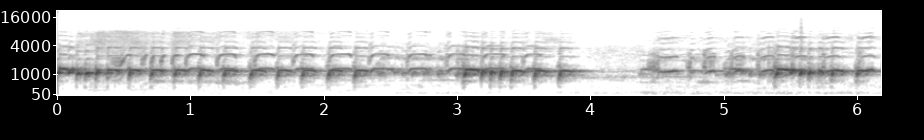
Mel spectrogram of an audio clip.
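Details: ['Local wild zebra doves sing as a lure to attract wild doves. Loud, rapid, evenly repeated coos form a continuous chorus. It breaks briefly, then resumes.']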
